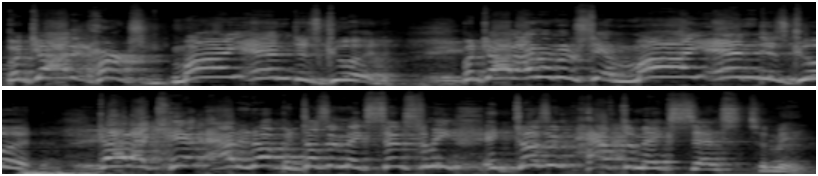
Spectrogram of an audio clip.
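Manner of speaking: a preacher pleading and answering at the top of his voice; full-force preaching. Acted. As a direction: shout the promise over the pain.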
